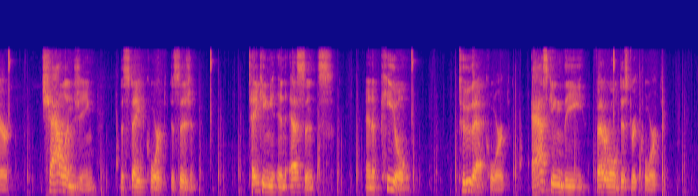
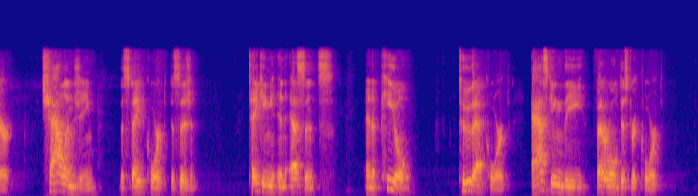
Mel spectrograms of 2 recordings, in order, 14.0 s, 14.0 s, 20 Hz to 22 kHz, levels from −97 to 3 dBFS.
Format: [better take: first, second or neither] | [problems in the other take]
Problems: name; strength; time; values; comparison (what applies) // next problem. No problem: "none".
second | background sound (Run + Chink, clink); 19 dB below the speech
